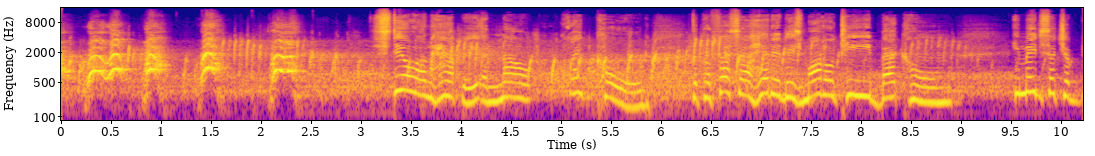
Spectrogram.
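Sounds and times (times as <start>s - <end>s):
dog barking: 0.0s - 2.4s
speech: 3.3s - 10.2s.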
